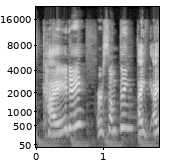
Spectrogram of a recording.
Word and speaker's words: Kaede: And so I pronounce the names like an American instead of the way they would pronounce it in Japan.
